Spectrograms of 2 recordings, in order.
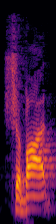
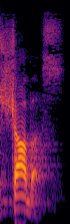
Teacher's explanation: what would be like a tav or a T sound on the end of a word gets turned into an S sound at the end of a word · Shown in: second take · So that's Shabbat becomes Shabbos.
